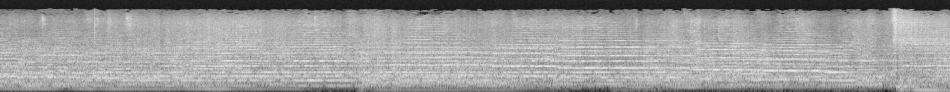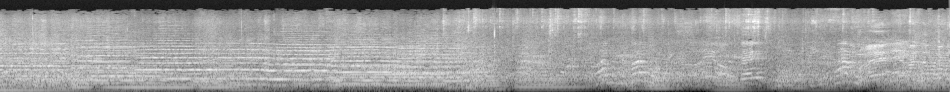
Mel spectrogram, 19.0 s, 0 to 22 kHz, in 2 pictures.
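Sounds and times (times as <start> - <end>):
brass band playing a march: 0.0 - 19.0.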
